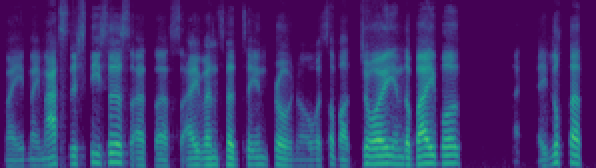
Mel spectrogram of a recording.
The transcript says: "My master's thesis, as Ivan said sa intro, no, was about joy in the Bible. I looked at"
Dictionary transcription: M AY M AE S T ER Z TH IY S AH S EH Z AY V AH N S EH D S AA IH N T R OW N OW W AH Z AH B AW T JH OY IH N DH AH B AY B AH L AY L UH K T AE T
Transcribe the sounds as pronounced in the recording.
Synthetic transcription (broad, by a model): M AY M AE S T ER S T IY S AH S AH S AY V AH N S EH D S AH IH N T R OW N OW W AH S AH B AW T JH OY IH N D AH B AY B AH L AY L UH K T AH T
